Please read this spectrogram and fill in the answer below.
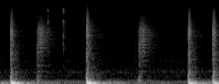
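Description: Layered bass drum, an acoustically played kick blended with a sample, playing a steady beat of hits about two a second with a full, heavy low end. Its two tracks are still in phase with each other.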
